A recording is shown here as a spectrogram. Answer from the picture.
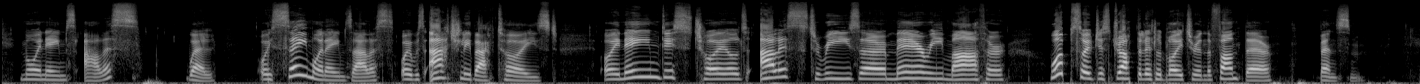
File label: Vocal Irish Granny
